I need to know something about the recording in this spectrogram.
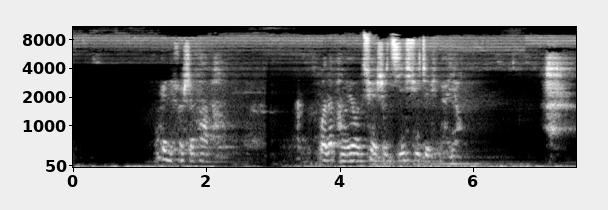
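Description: A middle-aged woman speaks calmly and earnestly nearby.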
